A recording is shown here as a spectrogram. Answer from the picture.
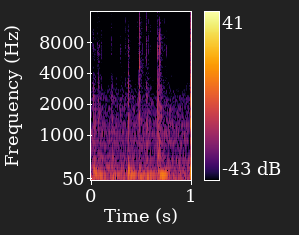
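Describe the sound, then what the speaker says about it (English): Several quick, light keystrokes on a compact Logitech K380 mini keyboard, close and crisp, with a final sharp tap at the end. "compared to this small keyboard, the K380, Logitech"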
